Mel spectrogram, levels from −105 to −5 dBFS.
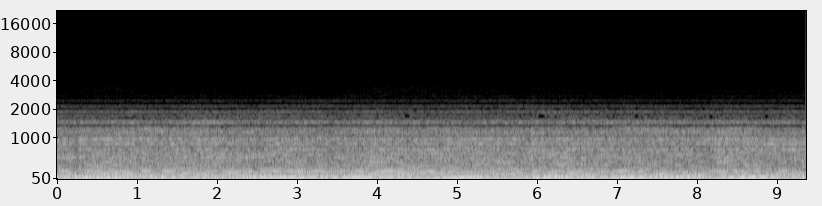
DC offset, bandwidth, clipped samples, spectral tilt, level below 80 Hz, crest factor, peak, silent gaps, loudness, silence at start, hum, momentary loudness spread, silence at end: under 0.1%; 2.1 kHz; under 0.1%; -8.5 dB/octave; -30 dBFS; 12 dB; -16 dBFS; none; -31 LUFS; 0 s; none; 3 LU; 0 s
